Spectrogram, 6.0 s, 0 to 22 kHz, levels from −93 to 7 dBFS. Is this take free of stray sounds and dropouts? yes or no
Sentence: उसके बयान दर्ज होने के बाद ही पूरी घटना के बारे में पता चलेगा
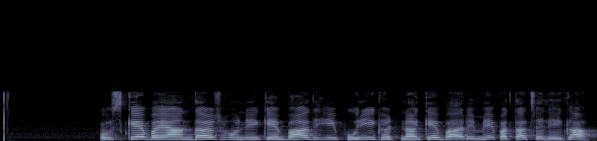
yes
